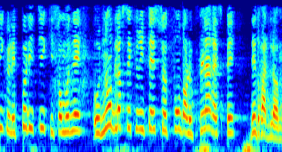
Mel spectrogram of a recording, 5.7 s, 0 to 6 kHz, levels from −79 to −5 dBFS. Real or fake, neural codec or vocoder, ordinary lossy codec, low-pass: real; none; AAC, 24 kbps; 5.4 kHz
